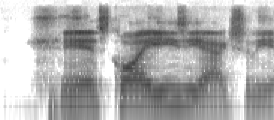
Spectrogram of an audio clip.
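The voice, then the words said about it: Put-on British Cockney accent. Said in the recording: “his Cockney accent is super funny ... British? ... me fucking British accent ... do accents on the fly like this”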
